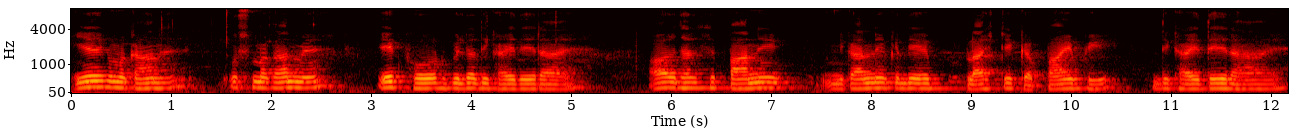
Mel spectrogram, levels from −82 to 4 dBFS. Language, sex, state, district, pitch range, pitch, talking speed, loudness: Hindi, male, Uttar Pradesh, Ghazipur, 130-150 Hz, 140 Hz, 145 wpm, -38 LUFS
